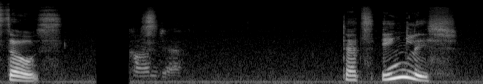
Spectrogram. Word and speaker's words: konjac: How do you pronounce those? Konjac. That's English. Konjac.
